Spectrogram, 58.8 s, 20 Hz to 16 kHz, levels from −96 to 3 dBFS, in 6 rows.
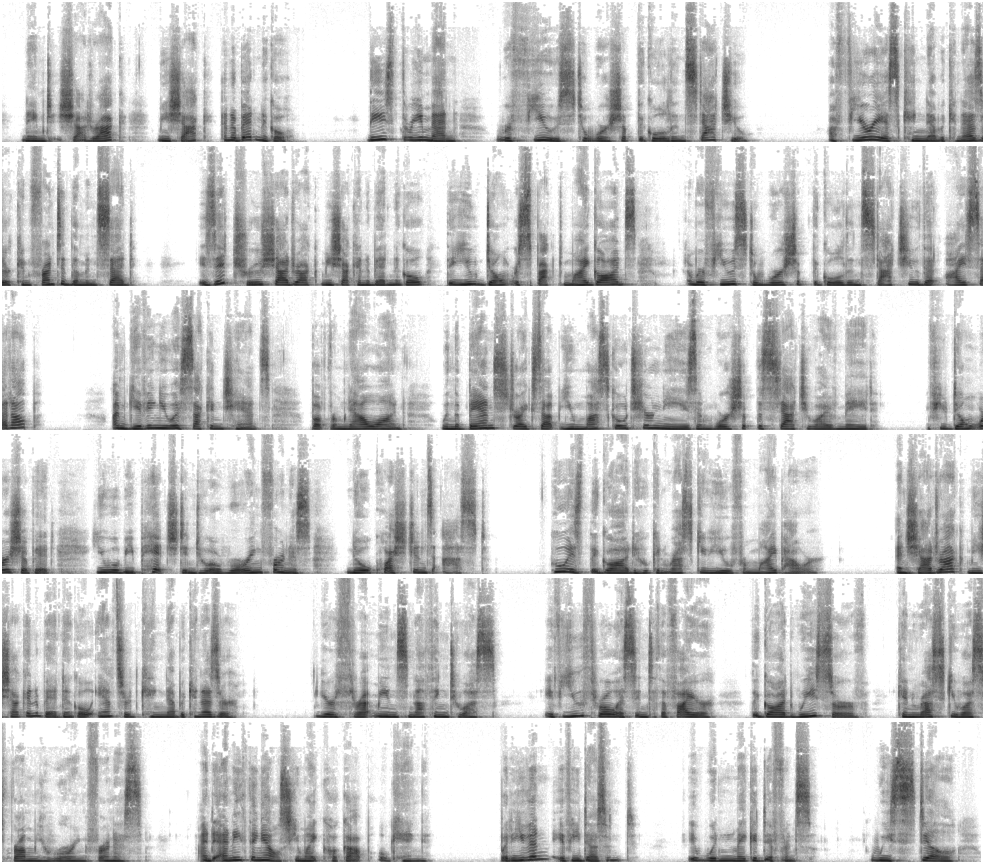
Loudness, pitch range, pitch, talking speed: -19 LUFS, 220-260 Hz, 235 Hz, 155 wpm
